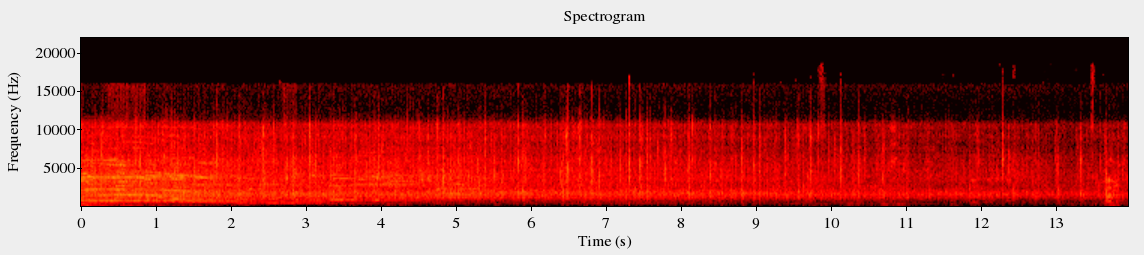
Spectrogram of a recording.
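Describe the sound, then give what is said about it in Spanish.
At the Cantapueblo Panamá 2018 choir festival, a crowd applauds the international choirs steadily for the whole stretch, a dense wash of clapping with a few cheers and whoops on top, loudest at the start and easing slightly toward the end. “Le pido un último y fuerte aplauso para nuestros coros internacionales y nos vemos en Cantapueblo 2019.”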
